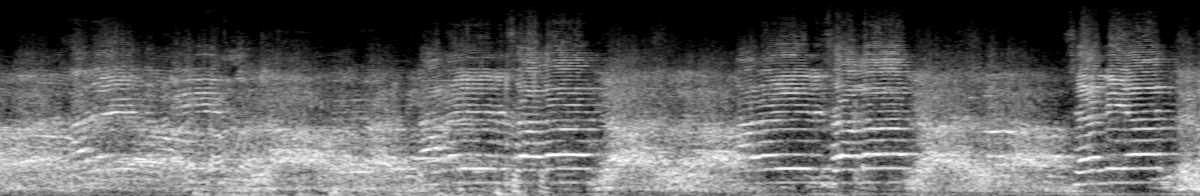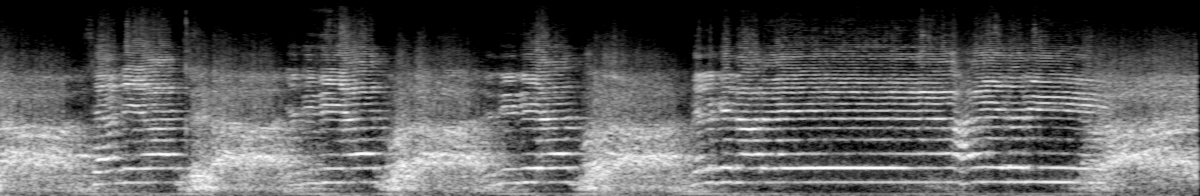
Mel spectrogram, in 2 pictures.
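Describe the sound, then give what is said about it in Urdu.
Loud crowd chanting religious slogans in praise of Muhammad at a gathering, with rhythmic bursts of many voices shouting together in a repeating pattern and a longer sustained chant at the end. “کہتے ہیں میں نعرہ لگانے سے خوش ہوتا ہوں لیکن لمبے لمبے نعرے نہ لگائیں”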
